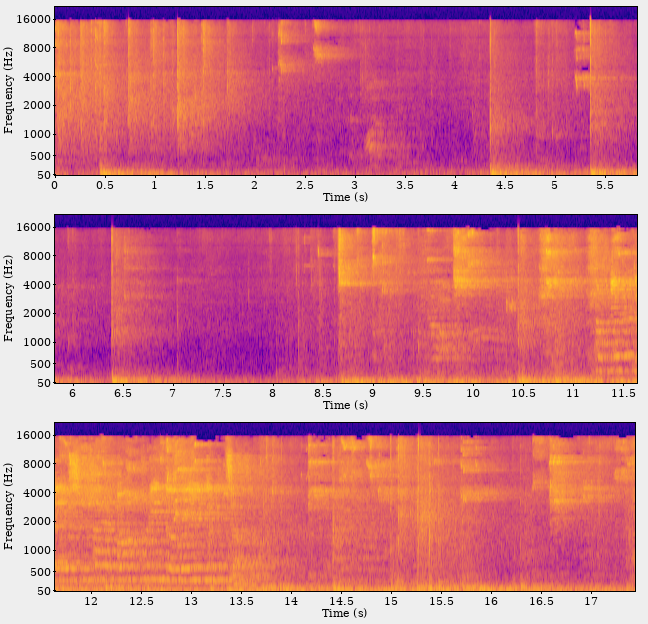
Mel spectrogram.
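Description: Basketball bouncing on the court: single thuds, roughly a second apart in the first half. Raised voices on the court take over from about halfway through.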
